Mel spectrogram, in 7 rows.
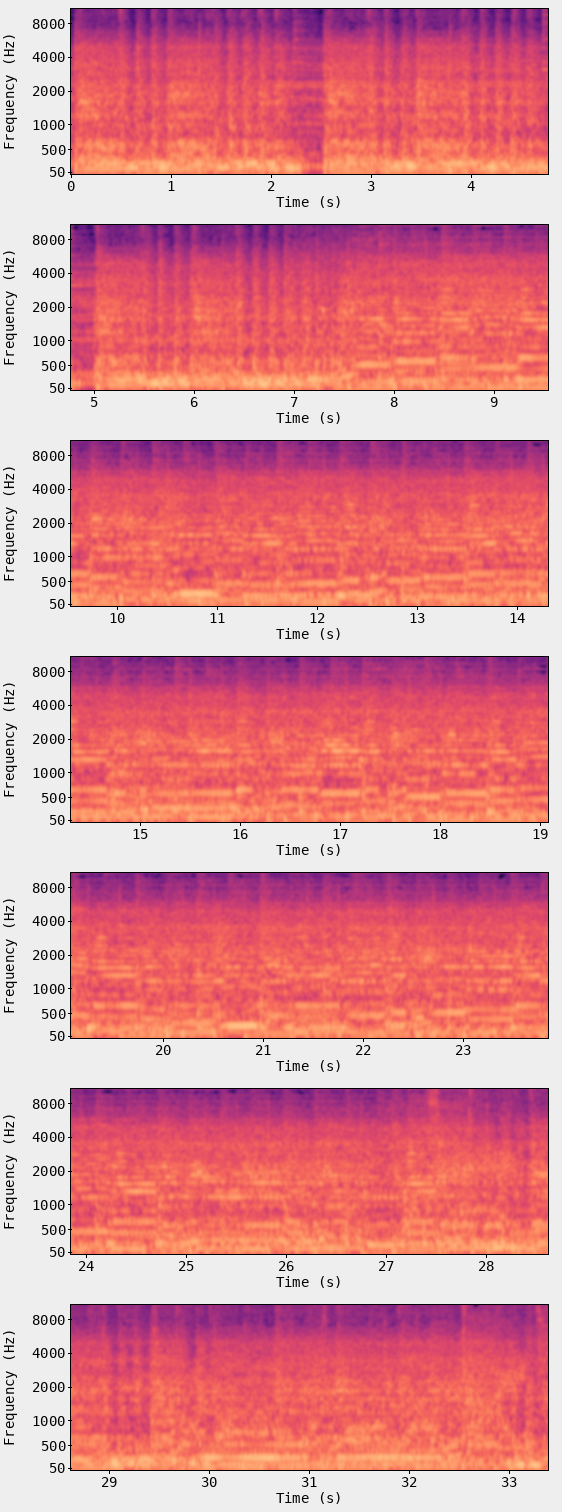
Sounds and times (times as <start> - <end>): Electric guitar: 0.0 - 33.3
Strum: 0.0 - 33.3.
